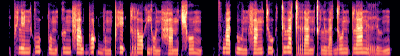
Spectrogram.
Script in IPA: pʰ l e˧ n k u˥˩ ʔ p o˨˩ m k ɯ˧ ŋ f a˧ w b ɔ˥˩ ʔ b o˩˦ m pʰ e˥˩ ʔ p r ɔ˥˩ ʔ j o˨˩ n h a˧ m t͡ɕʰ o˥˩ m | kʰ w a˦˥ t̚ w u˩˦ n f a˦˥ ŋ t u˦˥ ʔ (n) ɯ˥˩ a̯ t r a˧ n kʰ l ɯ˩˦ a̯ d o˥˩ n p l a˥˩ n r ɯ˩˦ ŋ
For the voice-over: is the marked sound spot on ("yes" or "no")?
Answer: no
